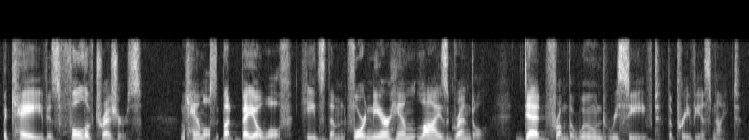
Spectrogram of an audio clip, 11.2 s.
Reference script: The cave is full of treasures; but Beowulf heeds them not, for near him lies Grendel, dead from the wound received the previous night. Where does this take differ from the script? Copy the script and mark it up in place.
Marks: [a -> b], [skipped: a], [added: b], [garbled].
The cave is full of treasures; [garbled] but Beowulf heeds them [skipped: not,] for near him lies Grendel, dead from the wound received the previous night.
